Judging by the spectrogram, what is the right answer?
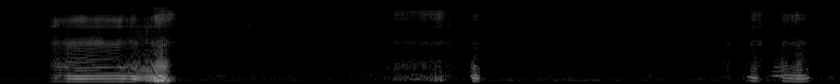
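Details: Sleeping cat snoring all night: loud, rattling snores on the in-breath with quieter snorting breaths between, in a quiet room.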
